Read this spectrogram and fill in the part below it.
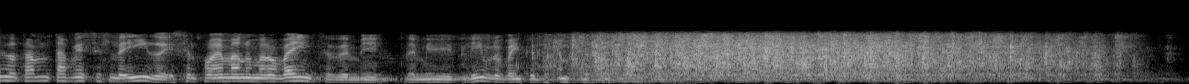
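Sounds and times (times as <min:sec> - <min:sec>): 
speech: 0:00.0 - 0:06.9
audience applause: 0:05.3 - 0:11.6.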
